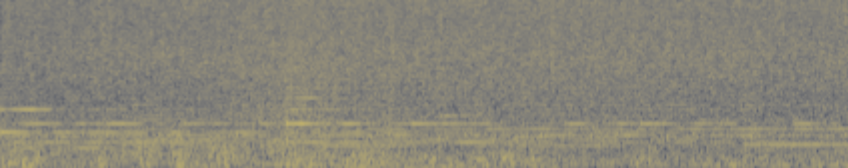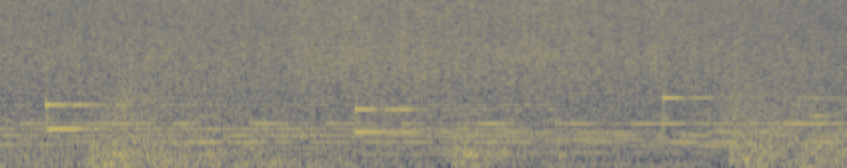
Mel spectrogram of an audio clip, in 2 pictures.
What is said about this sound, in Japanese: 空に稲妻がひらめき、サバンナに雷鳴が轟きます。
